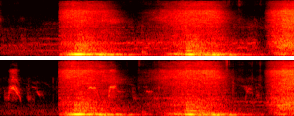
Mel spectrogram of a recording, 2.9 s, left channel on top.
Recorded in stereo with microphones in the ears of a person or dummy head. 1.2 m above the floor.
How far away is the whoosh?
About 1.8 m.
